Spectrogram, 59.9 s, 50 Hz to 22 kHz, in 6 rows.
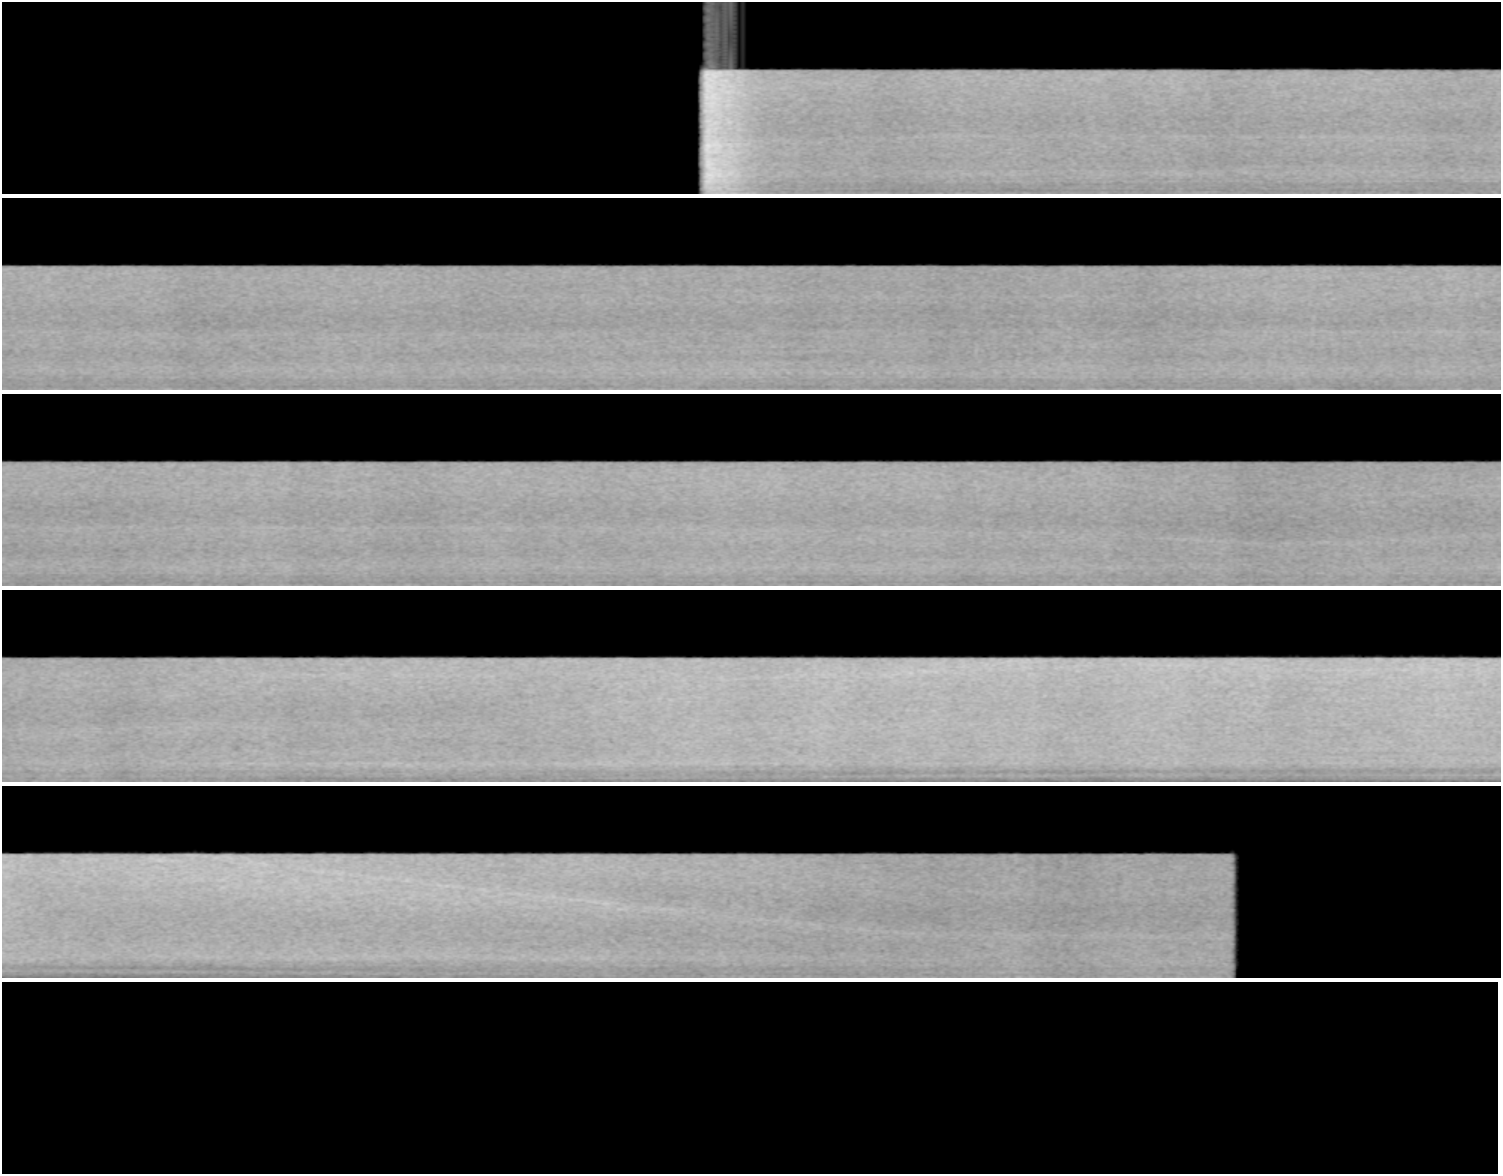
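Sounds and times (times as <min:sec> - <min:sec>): deep rumble: 0:04.7 - 0:48.2
engine hum: 0:04.7 - 0:48.2
loud rushing noise: 0:04.7 - 0:48.2.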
